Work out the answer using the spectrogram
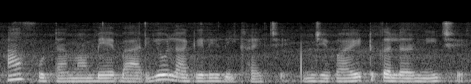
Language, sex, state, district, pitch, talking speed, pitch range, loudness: Gujarati, female, Gujarat, Valsad, 150 Hz, 155 wpm, 145-160 Hz, -17 LUFS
